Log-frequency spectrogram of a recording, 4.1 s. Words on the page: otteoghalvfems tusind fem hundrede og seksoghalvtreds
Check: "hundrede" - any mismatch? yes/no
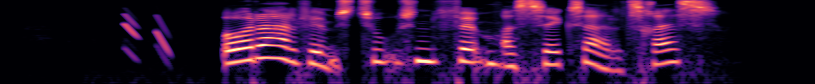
yes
